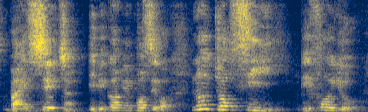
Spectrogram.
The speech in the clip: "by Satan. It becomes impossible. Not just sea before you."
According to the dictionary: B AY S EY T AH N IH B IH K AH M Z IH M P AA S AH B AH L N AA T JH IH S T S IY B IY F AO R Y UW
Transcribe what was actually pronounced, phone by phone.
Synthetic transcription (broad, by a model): B AY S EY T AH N IH B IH K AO M IH M P AA S AH B AH L N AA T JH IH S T S IY B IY F AO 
